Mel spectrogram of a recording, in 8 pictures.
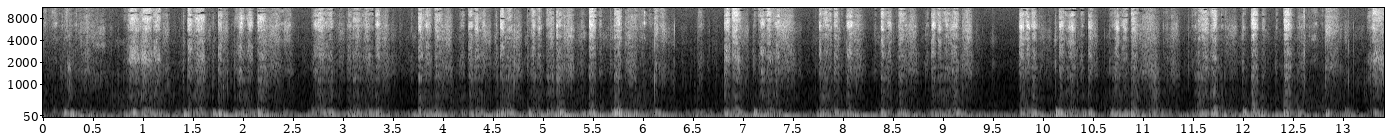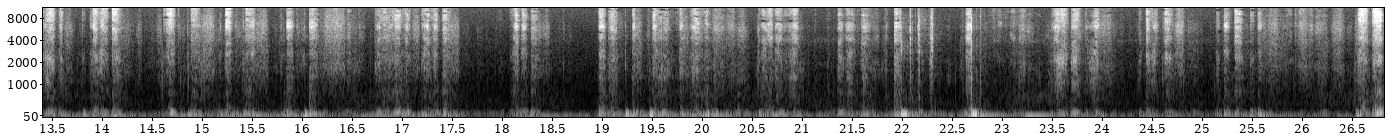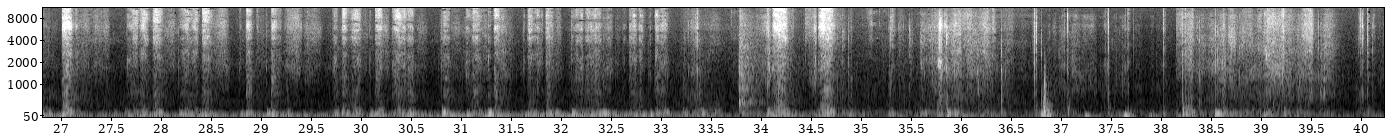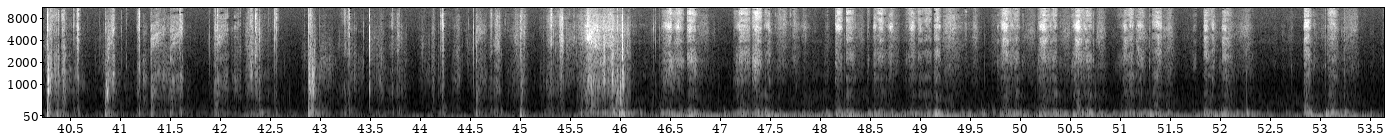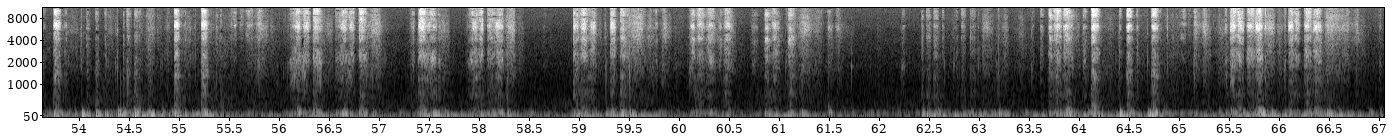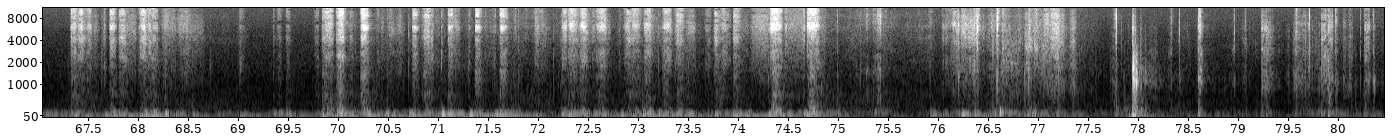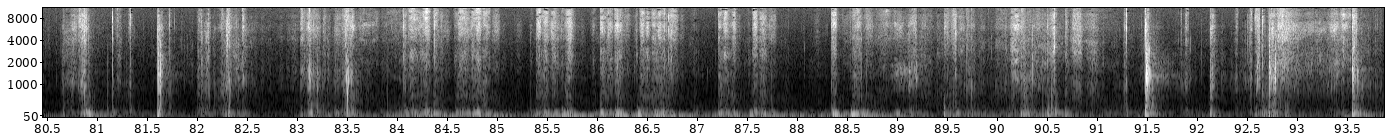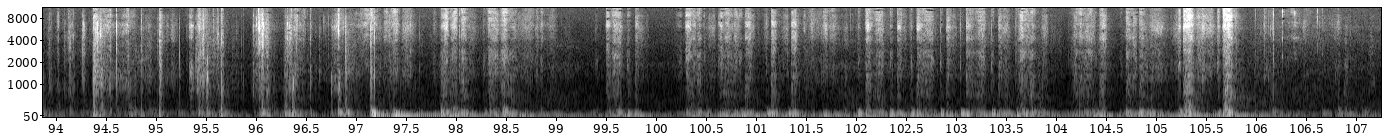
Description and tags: Pencil writing on paper. Recorded in my office with a Sony PCM Recorder.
